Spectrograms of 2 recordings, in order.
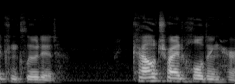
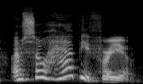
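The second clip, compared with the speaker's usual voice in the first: Veronica's voice; 11 semitones higher than usual. A narrator's reading. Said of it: "said Veronica".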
